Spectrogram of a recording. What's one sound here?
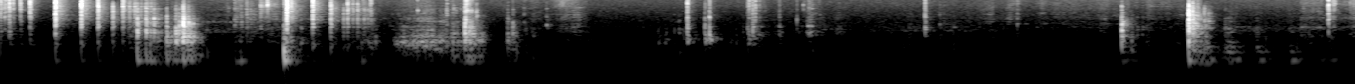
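Plastic parts click and clatter as they are handled.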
